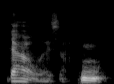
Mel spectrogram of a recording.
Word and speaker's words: Taoism: it's spelled with the gt800 SM but is pronounced with Adi Taoism so Chinese medicine and it's fascinating if you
